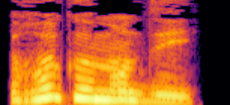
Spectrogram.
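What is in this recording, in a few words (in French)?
"recommandée", French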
